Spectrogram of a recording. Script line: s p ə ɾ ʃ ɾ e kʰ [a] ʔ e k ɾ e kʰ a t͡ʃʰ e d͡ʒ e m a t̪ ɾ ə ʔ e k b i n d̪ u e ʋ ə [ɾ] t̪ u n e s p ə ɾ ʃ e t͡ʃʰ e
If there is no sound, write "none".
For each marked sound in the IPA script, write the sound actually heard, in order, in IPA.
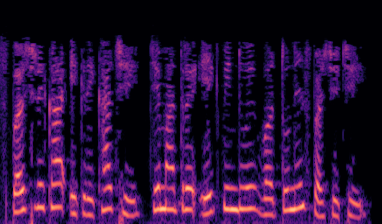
a, ɾ

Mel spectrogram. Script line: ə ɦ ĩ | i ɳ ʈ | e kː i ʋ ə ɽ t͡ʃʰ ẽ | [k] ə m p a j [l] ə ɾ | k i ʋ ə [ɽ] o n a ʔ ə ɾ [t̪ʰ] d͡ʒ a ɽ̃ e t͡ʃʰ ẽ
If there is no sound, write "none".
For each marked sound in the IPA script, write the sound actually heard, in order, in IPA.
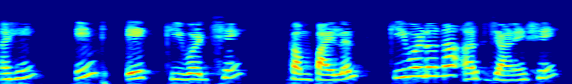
k, l, ɽ, t̪ʰ

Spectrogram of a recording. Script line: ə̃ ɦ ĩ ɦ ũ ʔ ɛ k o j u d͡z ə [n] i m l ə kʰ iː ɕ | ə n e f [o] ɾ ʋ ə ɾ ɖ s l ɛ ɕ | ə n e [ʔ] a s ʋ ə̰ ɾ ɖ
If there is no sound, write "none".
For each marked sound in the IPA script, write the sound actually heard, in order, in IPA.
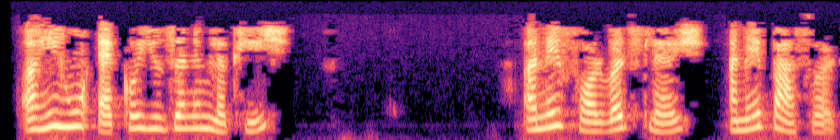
n, ɔ, p

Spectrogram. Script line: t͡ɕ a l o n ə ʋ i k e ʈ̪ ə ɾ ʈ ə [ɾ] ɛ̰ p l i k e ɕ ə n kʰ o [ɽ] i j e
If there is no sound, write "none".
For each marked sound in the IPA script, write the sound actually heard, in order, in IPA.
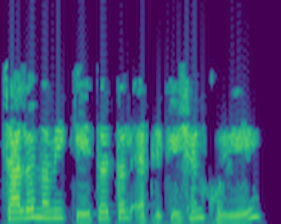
l, l

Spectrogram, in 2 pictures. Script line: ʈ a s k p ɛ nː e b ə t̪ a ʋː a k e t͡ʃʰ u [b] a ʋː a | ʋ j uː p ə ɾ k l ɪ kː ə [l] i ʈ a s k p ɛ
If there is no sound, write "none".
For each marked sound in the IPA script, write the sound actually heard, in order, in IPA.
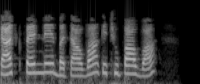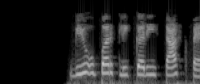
p, ɾ

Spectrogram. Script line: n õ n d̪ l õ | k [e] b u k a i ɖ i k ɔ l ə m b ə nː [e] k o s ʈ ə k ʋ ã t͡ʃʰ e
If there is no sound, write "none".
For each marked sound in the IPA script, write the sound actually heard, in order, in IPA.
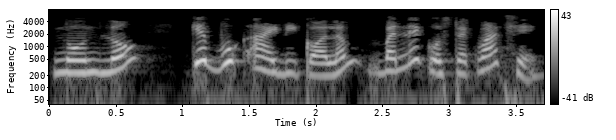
e, e

